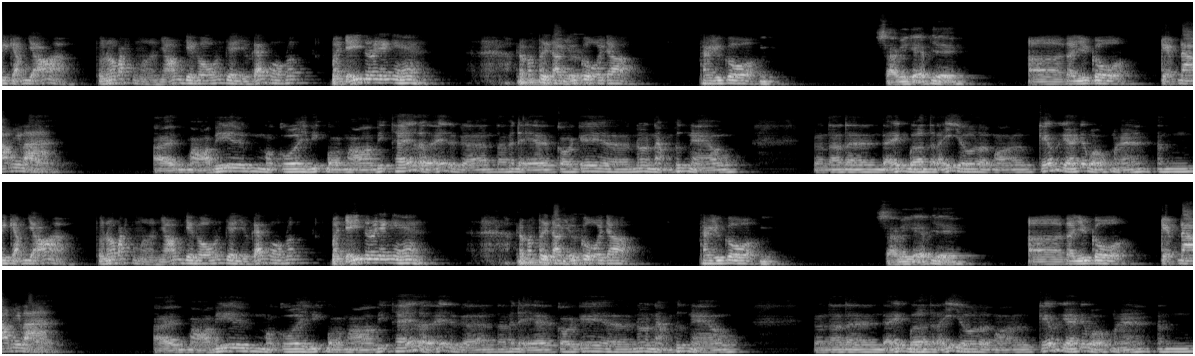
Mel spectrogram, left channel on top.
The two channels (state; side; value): normal; both; correlation 0.62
